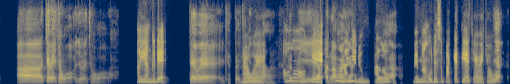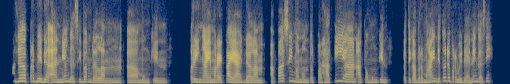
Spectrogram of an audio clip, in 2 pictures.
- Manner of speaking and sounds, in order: "perangai" said as "peringai"
- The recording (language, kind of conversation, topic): Indonesian, podcast, Bagaimana cara mendorong anak-anak agar lebih kreatif lewat permainan?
